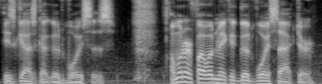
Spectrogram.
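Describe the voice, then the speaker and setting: A young man casually narrating a video game, rambling through a personal story with sudden loud outbursts. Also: low-pitched, fast, no room sound. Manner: rambling, chatty storytelling with bursts of loud excitement. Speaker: gaming streamer. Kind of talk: casual let's play commentary.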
